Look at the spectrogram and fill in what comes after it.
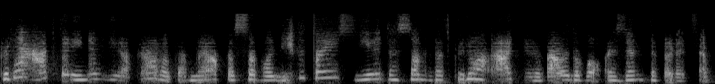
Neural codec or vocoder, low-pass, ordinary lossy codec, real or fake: codec, 44.1 kHz, 0.9 kbps, DAC; 14.4 kHz; MP3, 48 kbps; fake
